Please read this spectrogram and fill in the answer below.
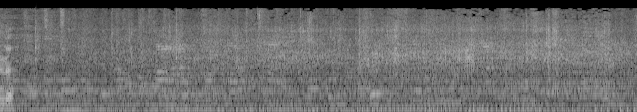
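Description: A small motorcycle engine running at low speed close by, a steady low throb, with market voices and music around it.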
